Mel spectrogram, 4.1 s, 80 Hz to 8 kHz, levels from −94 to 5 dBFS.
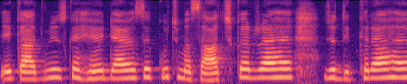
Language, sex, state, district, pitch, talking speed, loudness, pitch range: Hindi, female, Chhattisgarh, Bastar, 240 Hz, 220 wpm, -16 LUFS, 215-255 Hz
